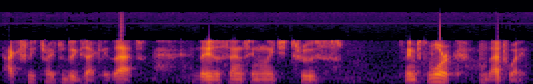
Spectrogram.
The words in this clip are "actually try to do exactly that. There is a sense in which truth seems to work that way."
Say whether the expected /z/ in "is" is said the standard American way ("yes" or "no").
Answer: yes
